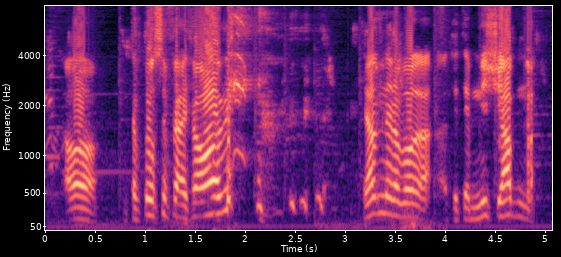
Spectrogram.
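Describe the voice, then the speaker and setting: Music sits in the background behind a man's high voice, dry and close with no echo. He keeps a moderate pace with ordinary pitch variation. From Egypt. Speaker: actor. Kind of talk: street interview, asking passers-by questions.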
